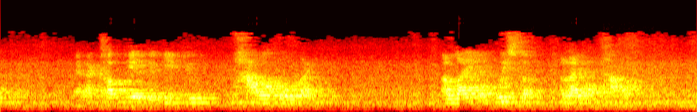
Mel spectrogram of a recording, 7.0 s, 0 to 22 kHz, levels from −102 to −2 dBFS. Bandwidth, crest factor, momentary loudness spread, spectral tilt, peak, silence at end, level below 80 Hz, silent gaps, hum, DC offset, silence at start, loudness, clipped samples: 8 kHz; 18 dB; 17 LU; -4.5 dB/octave; -2 dBFS; 0 s; -68 dBFS; none; none; under 0.1%; 0 s; -19 LUFS; under 0.1%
